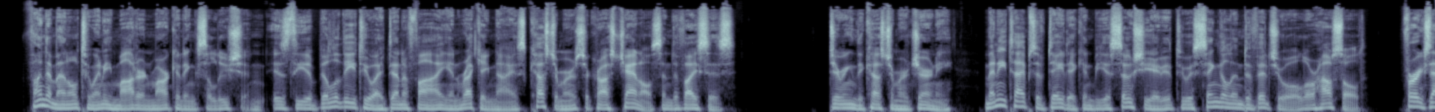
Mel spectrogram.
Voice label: eLearning Male, Narration, eLearning

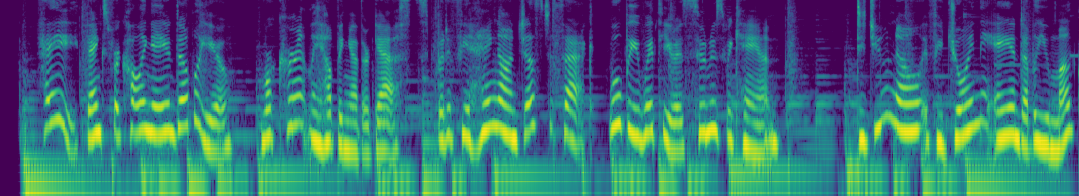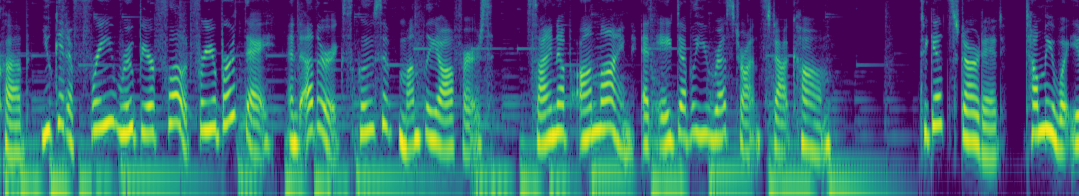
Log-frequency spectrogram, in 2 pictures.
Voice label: telephone

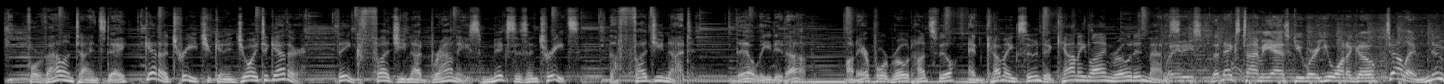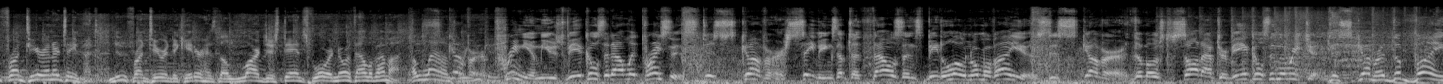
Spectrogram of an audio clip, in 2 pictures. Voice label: Commercial Male; commercial voiceover

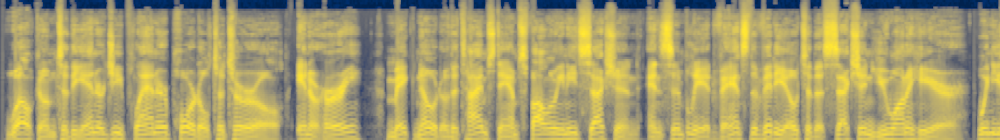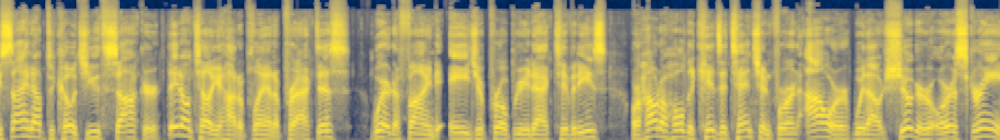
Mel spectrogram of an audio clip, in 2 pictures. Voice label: eLearning Male; commercial voiceover

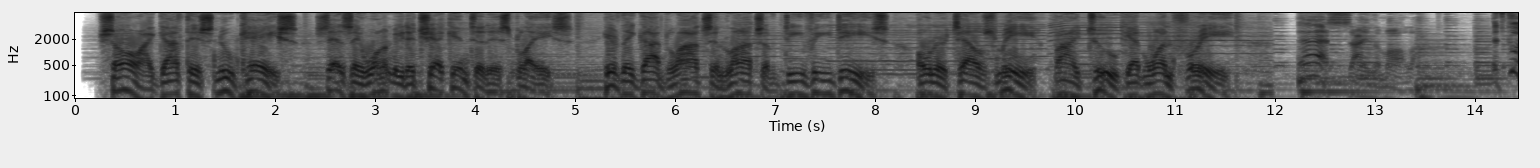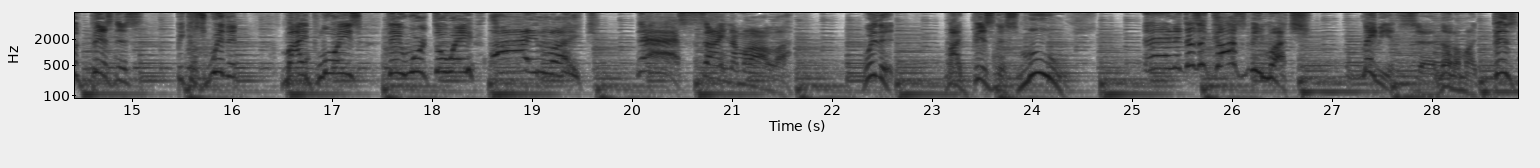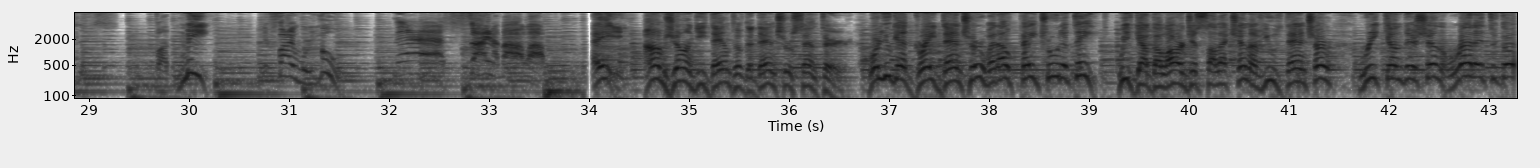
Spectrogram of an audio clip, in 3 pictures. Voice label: Characters Male, commercial voiceover

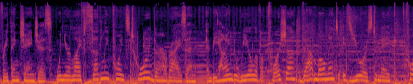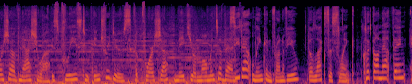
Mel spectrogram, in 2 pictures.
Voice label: Auto Dealer Female, commercial voiceover

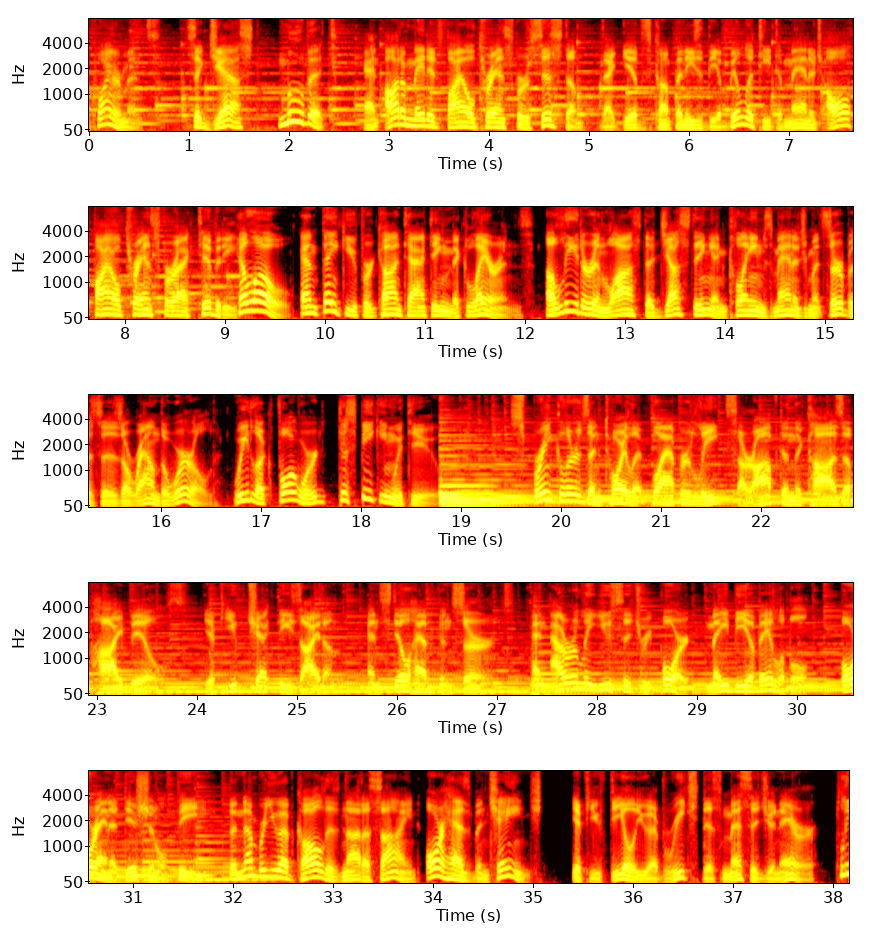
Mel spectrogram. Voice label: Phone Hold Male; commercial voiceover

